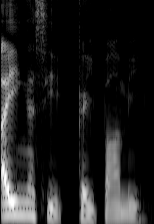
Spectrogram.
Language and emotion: Manipuri, neutral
